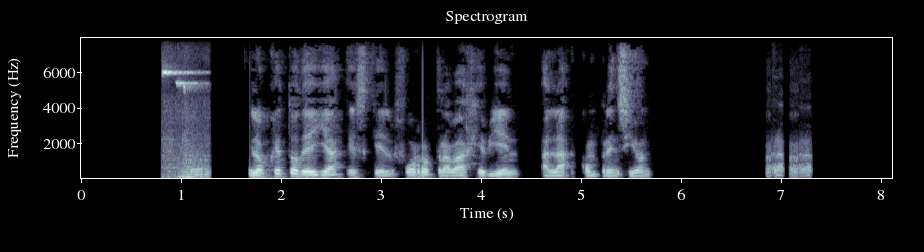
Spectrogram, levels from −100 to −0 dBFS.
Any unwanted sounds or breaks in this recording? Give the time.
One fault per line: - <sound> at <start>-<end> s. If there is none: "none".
- squeak at 0.8-1.3 s
- laugh at 6.8-7.3 s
